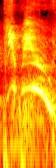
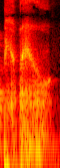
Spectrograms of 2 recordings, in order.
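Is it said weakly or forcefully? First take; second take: forcefully; weakly. First: It is said forcefully, with more energy. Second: It is said weakly, with little energy.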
